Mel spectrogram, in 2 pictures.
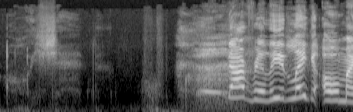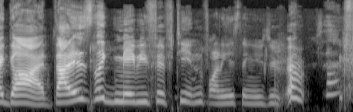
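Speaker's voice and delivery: crying with laughter. Reacting to a joke from the other speaker: crying with laughter. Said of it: "you're literally crying".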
